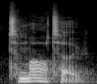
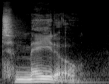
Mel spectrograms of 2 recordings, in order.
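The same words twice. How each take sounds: First: It is said with a British accent. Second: It is said with an American accent. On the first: "but in the U K, it's tomato" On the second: "in the U S, you're likely to hear tomato"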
